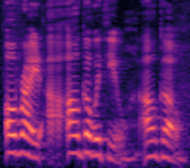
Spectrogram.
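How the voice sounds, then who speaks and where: A woman acts a young lady in trouble in a radio detective drama. Her voice is fairly high, and she sounds nervous and guarded. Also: lively intonation, brisk, loud music behind the voice, natural voice. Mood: uneasy. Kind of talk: old-time radio drama acting.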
